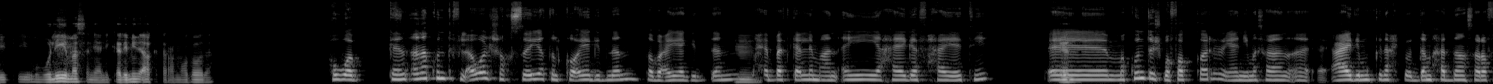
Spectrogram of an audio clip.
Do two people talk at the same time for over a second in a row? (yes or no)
no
